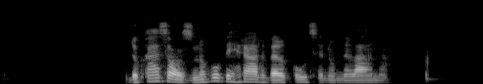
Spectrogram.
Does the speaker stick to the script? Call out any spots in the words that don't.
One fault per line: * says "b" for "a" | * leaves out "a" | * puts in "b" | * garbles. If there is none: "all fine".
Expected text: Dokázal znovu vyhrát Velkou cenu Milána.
all fine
